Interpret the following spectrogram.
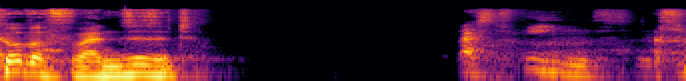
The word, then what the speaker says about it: Best Fiends: Best Fiends. That's right, I heard a story. It's pronounced Fiends.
